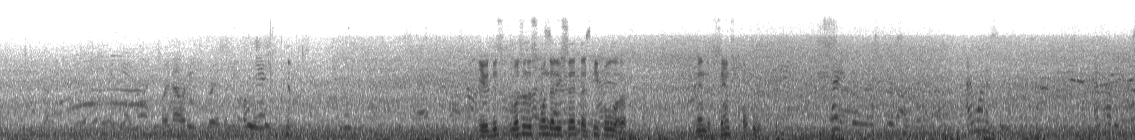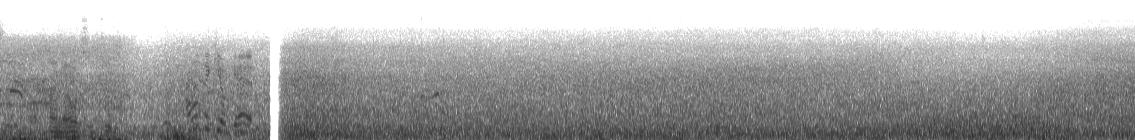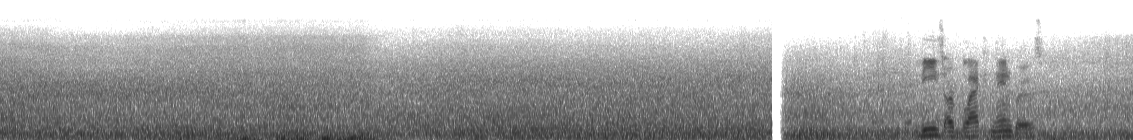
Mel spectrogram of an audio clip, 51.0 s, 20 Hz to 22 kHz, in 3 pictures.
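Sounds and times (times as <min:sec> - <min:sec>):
ocean waves breaking on beach: 0:00.0 - 0:51.0
wind on microphone: 0:00.0 - 0:51.0.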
